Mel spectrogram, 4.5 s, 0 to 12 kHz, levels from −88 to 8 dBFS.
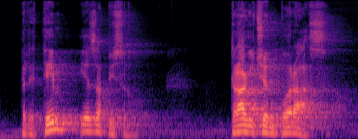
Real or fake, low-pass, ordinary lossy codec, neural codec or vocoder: real; none; none; none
